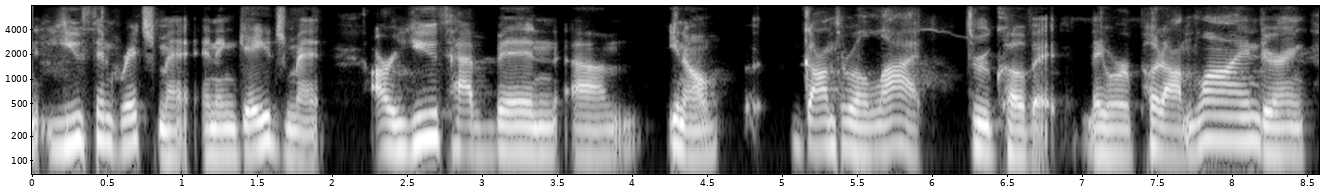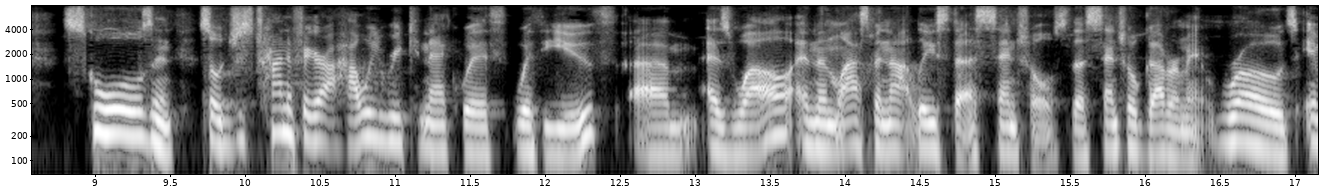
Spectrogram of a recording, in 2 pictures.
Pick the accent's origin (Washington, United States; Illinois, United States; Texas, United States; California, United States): Washington, United States; Seattle; also born or lived in Arizona; born and raised in the Central District.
